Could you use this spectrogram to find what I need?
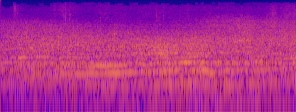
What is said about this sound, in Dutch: Het geluid van de zescilinder hybride motoren klinkt bescheiden.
